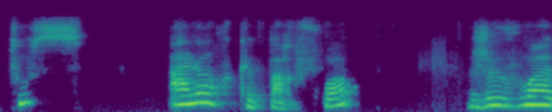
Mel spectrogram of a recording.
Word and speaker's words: tous: En fait, nous ne prononçons pas le S quand tout est suivi d'un nom.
